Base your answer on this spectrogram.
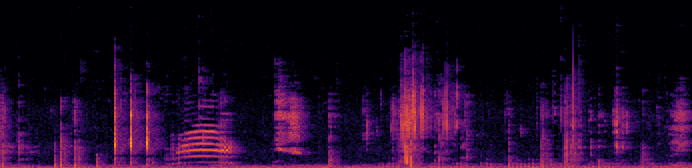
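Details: A young, hungry feral cat with a soaking wet coat meows while waiting to be fed on a cold, rainy night. It gives one clear, arching, drawn-out meow near the two-second mark, amid patter, clicks and other brief noises.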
